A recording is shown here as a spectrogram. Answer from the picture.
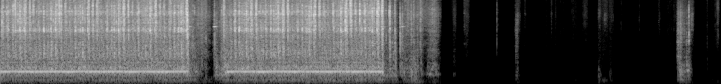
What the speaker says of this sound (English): Now we can sew each of the darts from the outside edge to the point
